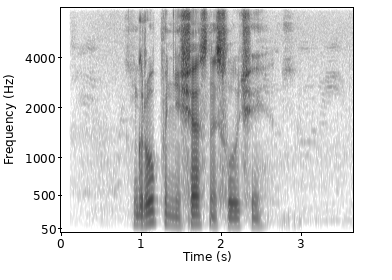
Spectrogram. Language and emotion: Russian, neutral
